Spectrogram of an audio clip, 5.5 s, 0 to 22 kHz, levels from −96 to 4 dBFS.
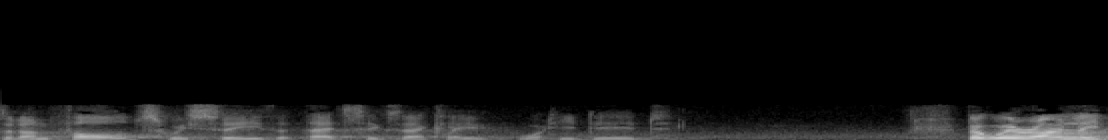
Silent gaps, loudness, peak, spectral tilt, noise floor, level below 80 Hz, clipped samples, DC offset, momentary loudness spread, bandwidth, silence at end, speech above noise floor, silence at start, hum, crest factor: none; -26 LUFS; -8 dBFS; -9 dB/octave; -63 dBFS; -82 dBFS; under 0.1%; under 0.1%; 25 LU; 5.8 kHz; 0 s; 34 dB; 0 s; none; 22 dB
